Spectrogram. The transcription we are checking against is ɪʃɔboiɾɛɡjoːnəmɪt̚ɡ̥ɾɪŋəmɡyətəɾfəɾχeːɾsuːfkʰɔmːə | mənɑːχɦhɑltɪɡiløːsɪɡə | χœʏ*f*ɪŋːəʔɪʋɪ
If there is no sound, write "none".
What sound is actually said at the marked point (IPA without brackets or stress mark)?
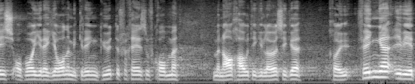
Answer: f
